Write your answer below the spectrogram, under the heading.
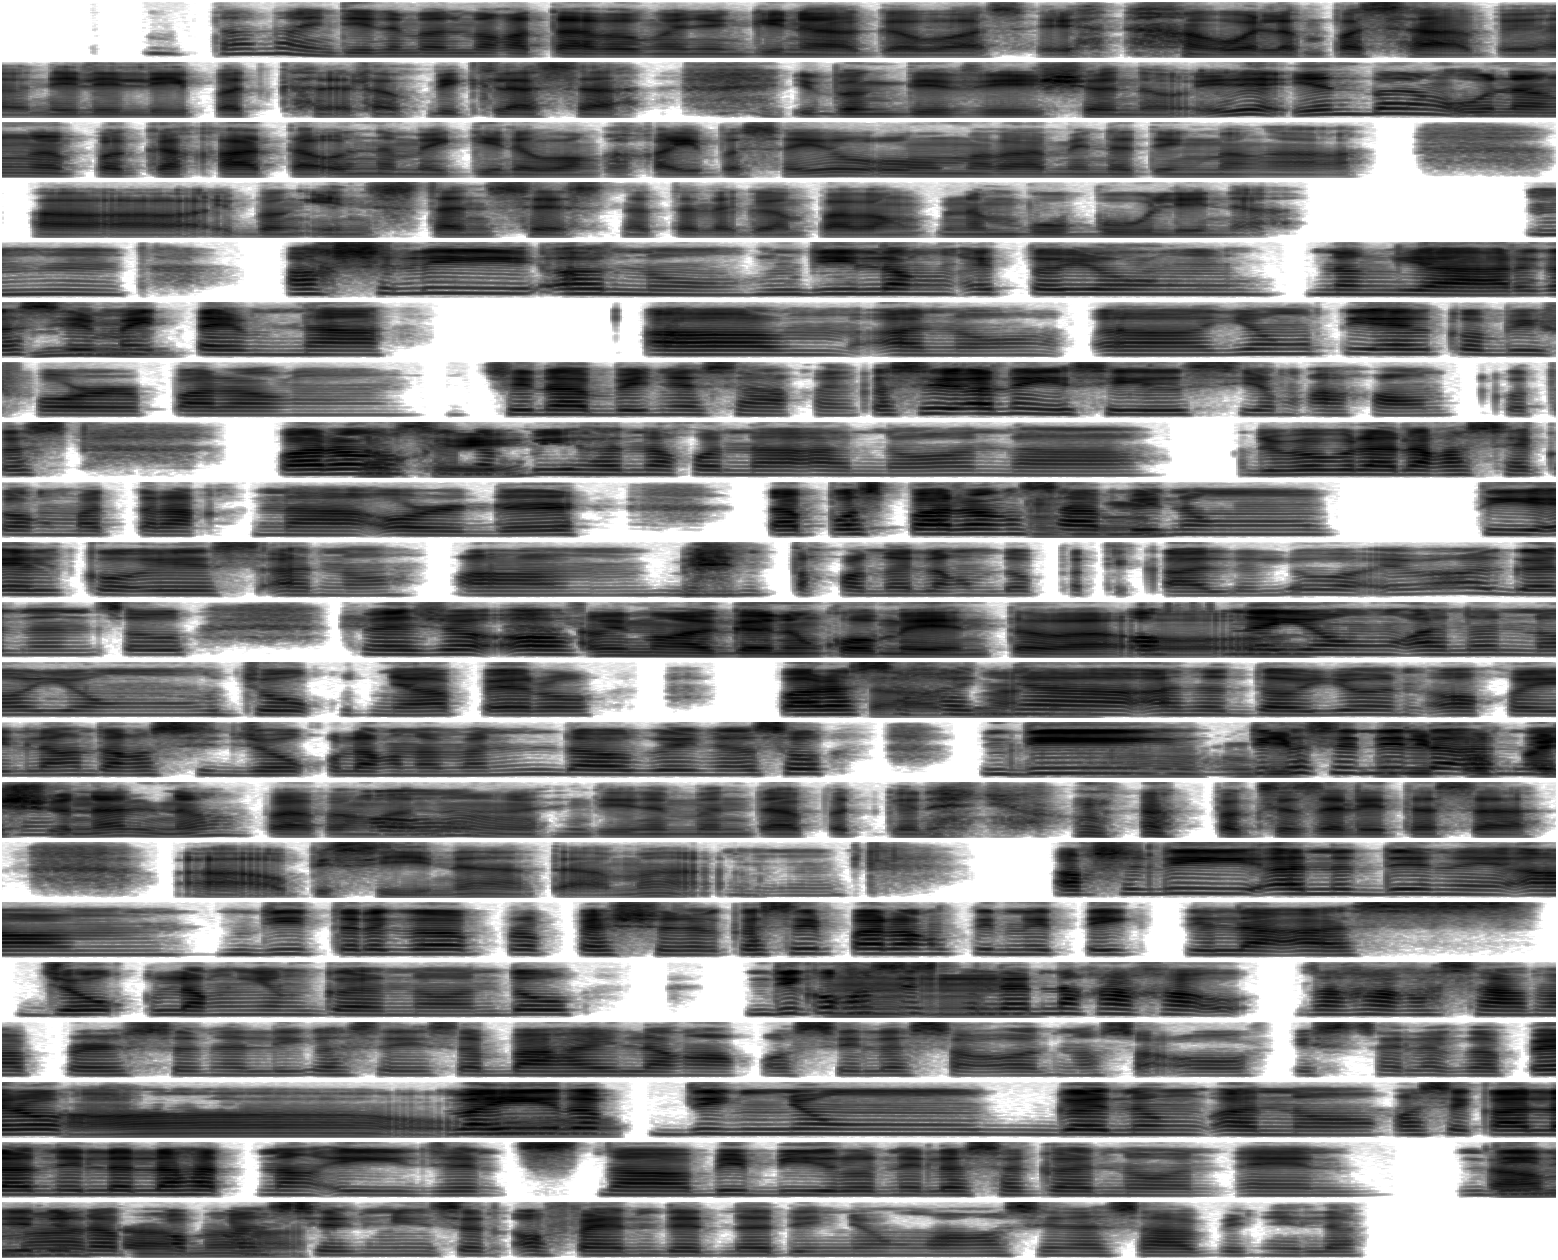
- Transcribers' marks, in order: laughing while speaking: "na walang"; laughing while speaking: "ka na lang bigla sa"; laughing while speaking: "benta"; laughing while speaking: "gano'n yung"; chuckle; in English: "Though"
- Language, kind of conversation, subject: Filipino, podcast, Ano ang mga palatandaan na panahon nang umalis o manatili sa trabaho?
